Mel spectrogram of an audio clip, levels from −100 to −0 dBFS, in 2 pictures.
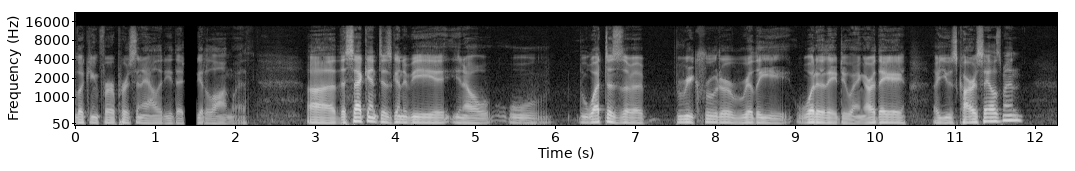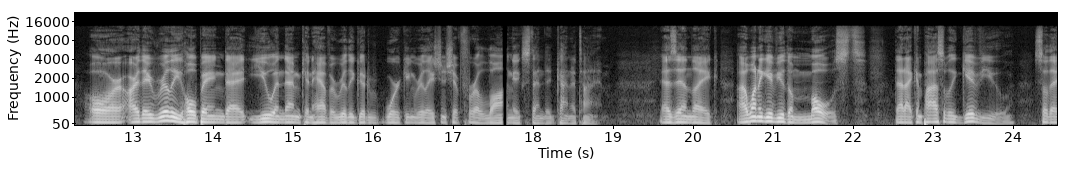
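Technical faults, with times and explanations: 1.35–1.53 s and 17.60–17.69 s: digital broadcast dropout. After "for a personality" the speech fades out over 20 ms and goes silent for 144 ms, which fits six lost frames. After "working relationship for a", a 48 ms gap fits two. The receiver muted on bad frames, so that audio is lost.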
